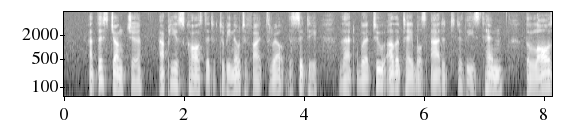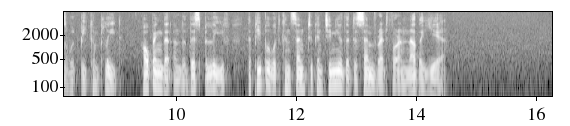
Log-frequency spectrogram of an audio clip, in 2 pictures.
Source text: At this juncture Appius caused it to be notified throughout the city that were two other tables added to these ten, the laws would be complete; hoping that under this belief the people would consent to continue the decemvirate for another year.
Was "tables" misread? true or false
false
